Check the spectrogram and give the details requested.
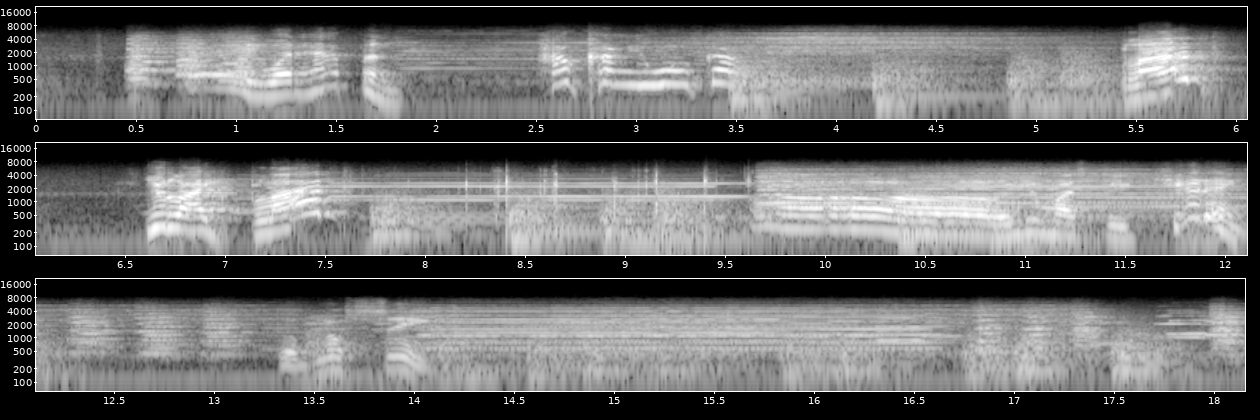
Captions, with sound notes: Hey, what happened? How come you woke up? Blood? You like blood? (Audrey Jr. snapping) Oh, you must be kidding. Well, we'll see. (dramatic music)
